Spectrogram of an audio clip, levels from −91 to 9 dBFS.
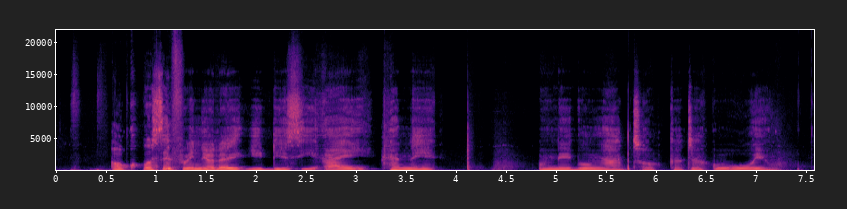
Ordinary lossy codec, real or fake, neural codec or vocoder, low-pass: none; fake; codec, 44.1 kHz, 1.7 kbps, Pupu-Codec; none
